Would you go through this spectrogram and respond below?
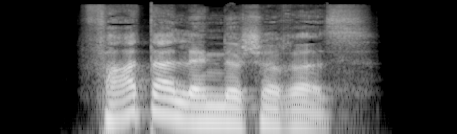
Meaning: strong/mixed nominative/accusative neuter singular comparative degree of vaterländisch
- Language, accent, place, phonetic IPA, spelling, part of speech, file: German, Germany, Berlin, [ˈfaːtɐˌlɛndɪʃəʁəs], vaterländischeres, adjective, De-vaterländischeres.ogg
